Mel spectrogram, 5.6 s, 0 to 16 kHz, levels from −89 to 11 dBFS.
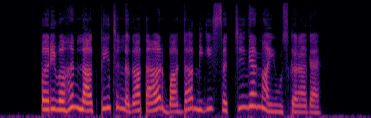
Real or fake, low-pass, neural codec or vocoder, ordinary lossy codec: fake; 14.4 kHz; codec, 44.1 kHz, 2.6 kbps, DAC; AAC, 96 kbps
